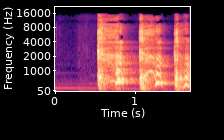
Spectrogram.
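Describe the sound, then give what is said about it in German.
A person coughs three times in quick succession, each cough a sharp, rough burst starting from near silence. “sorry, ich muss mal husten.”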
